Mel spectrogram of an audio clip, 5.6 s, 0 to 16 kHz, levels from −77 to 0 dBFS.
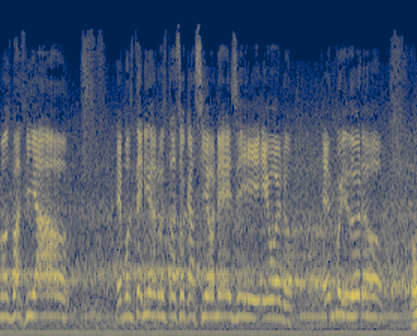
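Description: Nothing to flag here: there's no audible technical fault anywhere in the clip, so the audio just runs its course without a hitch.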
